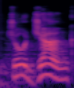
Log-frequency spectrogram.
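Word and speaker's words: Zhejiang: that there's a plan in China's Coastal Province jojang as that's how it's pronounced to build a 20.7 billion dollar metaverse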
